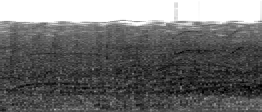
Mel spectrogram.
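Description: Basketball arena crowd cheering and applauding at a quarterfinal game, a steady loud roar of many voices with whoops, continuous throughout.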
